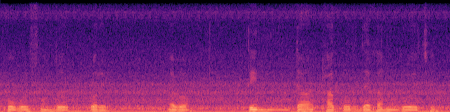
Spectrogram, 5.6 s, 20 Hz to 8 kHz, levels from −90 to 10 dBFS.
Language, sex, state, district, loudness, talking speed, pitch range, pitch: Bengali, male, Tripura, West Tripura, -17 LUFS, 85 wpm, 100-105 Hz, 105 Hz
